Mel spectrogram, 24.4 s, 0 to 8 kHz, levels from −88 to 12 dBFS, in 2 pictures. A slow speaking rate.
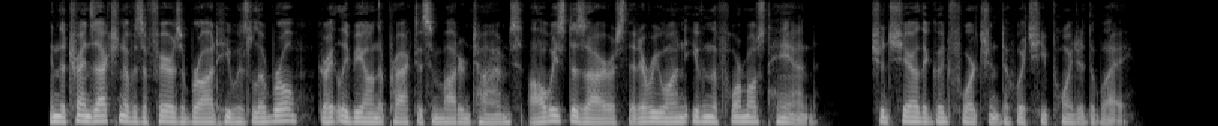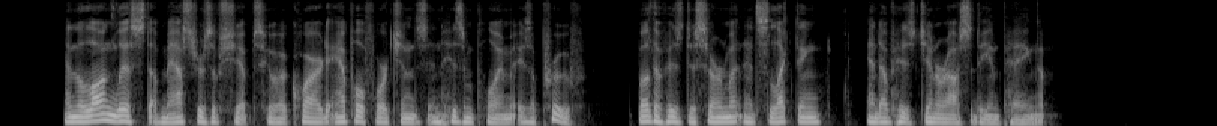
No: average, 170 wpm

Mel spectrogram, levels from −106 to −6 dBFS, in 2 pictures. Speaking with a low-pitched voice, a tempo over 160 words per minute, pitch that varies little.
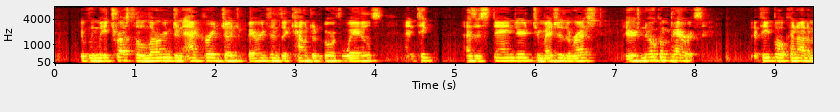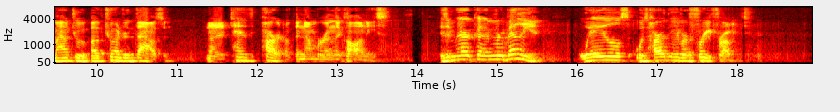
No: medium, 150 Hz; average, 175 wpm; narrow, 2.1 semitones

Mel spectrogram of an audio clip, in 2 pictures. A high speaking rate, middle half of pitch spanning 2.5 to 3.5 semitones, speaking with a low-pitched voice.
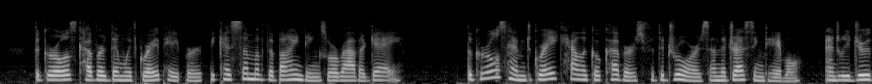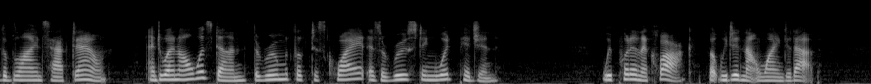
No: fast, 215 wpm; average, 3.1 semitones; high, 205 Hz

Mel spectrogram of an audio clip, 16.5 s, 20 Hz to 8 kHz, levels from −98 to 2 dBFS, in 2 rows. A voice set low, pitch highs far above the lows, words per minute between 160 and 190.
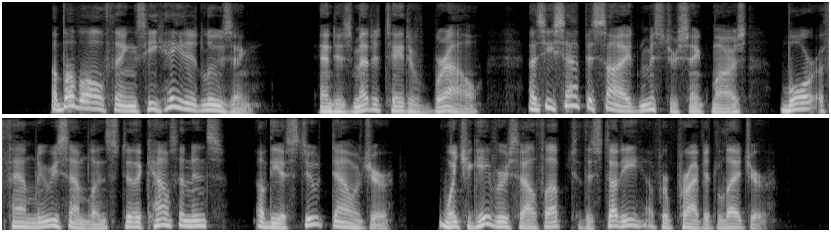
No: low, 120 Hz; wide, 6.5 semitones; average, 140 wpm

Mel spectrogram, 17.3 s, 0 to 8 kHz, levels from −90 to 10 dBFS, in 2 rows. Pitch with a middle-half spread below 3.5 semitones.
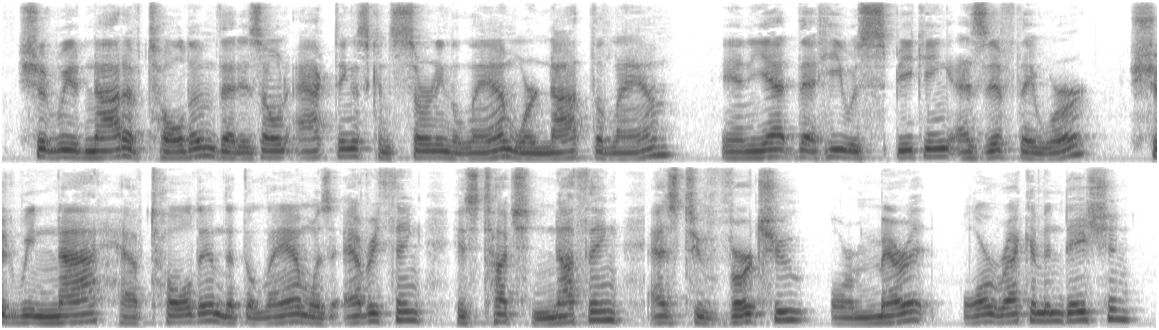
No: average, 4.2 semitones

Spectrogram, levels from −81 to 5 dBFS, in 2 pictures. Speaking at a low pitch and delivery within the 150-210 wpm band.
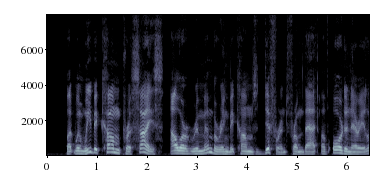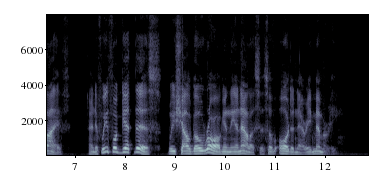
No: low, 130 Hz; slow, 135 wpm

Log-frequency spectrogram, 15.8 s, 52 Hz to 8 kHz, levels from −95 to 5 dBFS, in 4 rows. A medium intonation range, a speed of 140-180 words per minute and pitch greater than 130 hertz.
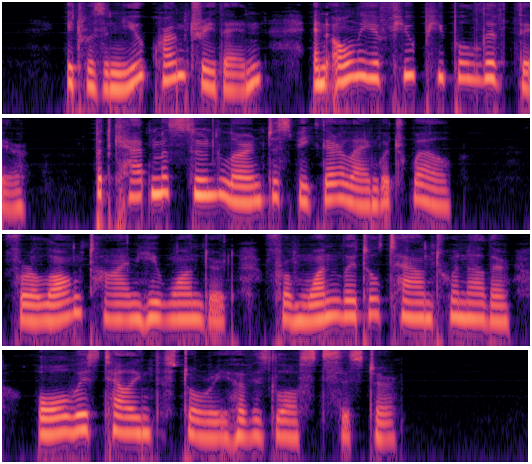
Yes: average, 4.7 semitones; average, 160 wpm; high, 190 Hz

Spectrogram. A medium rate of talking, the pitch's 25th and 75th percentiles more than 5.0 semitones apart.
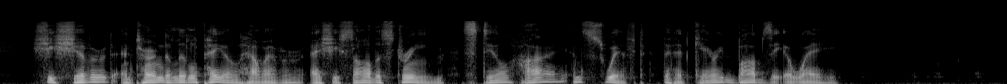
No: slow, 130 wpm; wide, 5.6 semitones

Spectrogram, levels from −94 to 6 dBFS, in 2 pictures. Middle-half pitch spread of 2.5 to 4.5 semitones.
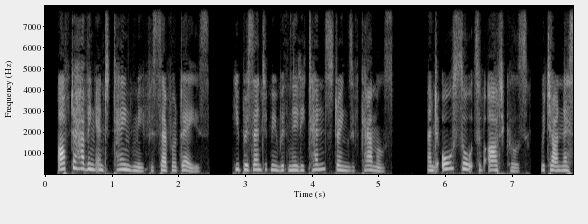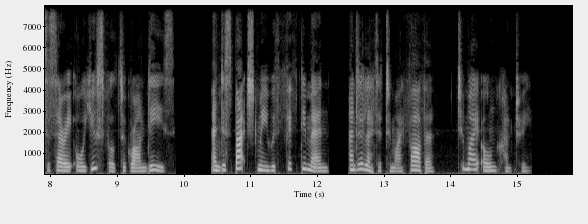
No: average, 4.9 semitones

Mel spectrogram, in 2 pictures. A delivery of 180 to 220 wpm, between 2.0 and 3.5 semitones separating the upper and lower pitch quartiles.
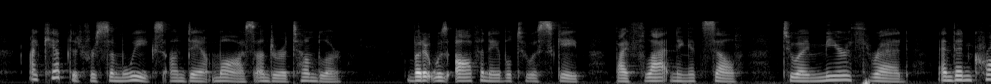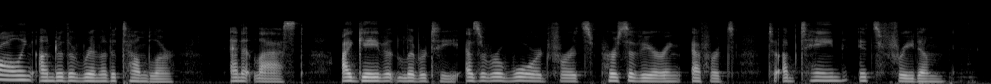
No: average, 160 wpm; average, 2.9 semitones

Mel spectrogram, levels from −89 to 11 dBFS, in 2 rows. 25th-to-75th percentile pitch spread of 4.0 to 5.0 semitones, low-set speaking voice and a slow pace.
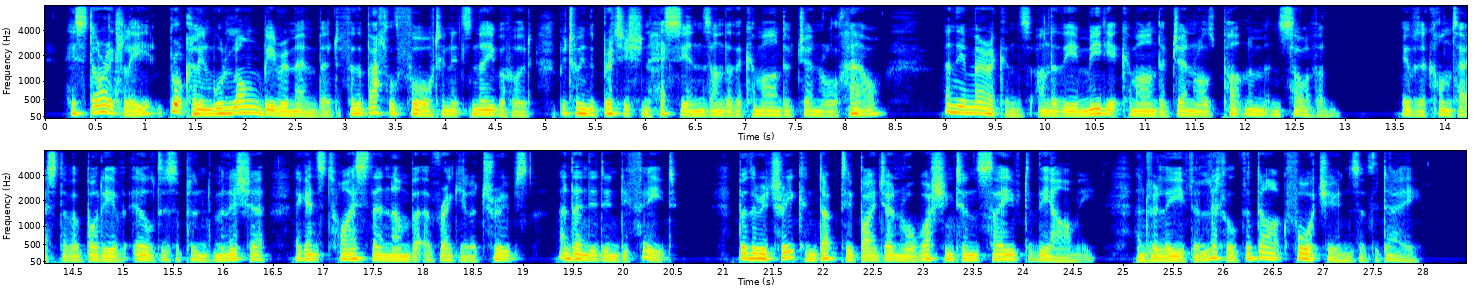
No: average, 4.7 semitones; low, 110 Hz; average, 165 wpm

